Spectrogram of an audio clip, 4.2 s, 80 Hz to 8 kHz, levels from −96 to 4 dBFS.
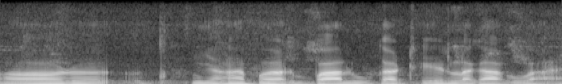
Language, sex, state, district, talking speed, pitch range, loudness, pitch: Hindi, male, Bihar, Katihar, 130 wpm, 105-115 Hz, -18 LUFS, 110 Hz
